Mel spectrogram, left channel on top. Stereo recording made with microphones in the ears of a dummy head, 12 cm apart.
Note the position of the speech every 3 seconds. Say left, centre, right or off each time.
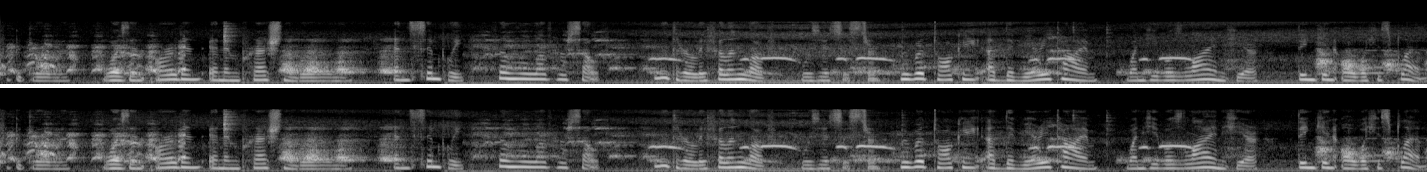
right, centre, centre, right, right.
